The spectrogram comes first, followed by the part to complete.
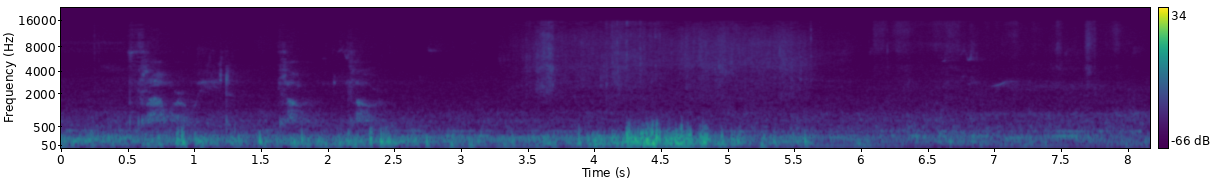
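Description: Fingers scratching and rustling grass blades close to the microphone in short strokes. About halfway through, a louder gust of wind rumbles on the microphone for a couple of seconds, then it settles to a quieter outdoor hush.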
